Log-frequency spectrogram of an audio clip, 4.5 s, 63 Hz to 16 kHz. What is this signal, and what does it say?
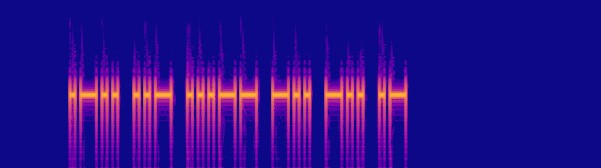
Morse code, heard as a keyed tone, about 30 wpm, 700 Hz. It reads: LU3DDA
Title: DXCC-100 Call Signs - 6 Characters - Repeated 2x - 30wpm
